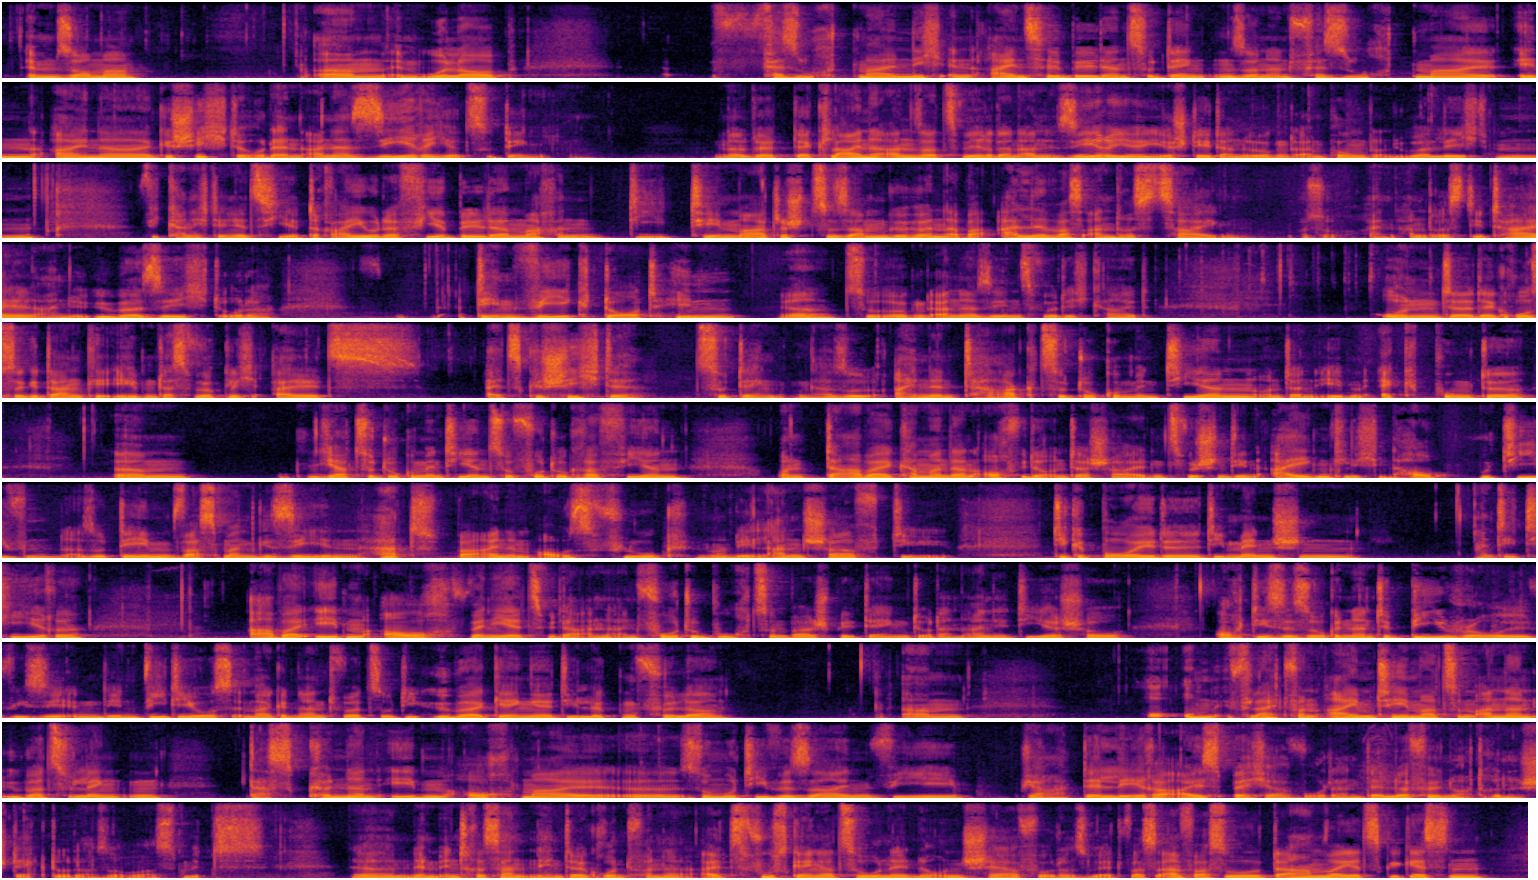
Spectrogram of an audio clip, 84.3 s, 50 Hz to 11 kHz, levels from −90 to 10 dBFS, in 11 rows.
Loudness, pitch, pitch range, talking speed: -16 LUFS, 125 Hz, 110-145 Hz, 160 wpm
